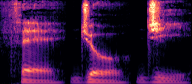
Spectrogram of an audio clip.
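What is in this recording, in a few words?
"thejoji", concatenated syllables; Affixing experiment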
